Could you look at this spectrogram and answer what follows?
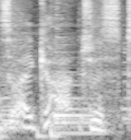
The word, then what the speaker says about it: psychiatrist: And psychiatrist takes a silent P.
